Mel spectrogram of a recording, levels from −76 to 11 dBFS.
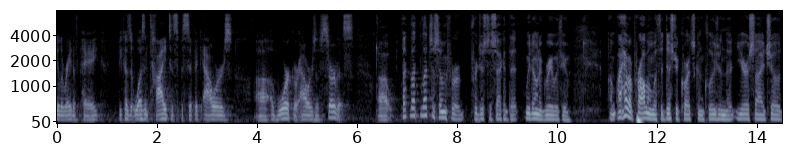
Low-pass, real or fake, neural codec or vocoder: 7.2 kHz; real; none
